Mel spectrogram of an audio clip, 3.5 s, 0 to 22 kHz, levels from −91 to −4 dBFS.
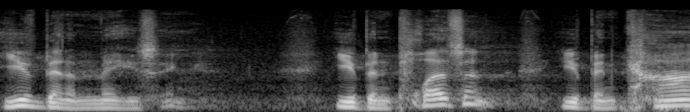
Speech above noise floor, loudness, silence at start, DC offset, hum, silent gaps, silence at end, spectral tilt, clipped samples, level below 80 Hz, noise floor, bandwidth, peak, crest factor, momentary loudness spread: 27 dB; -27 LUFS; 0 s; under 0.1%; none; none; 0 s; -5.5 dB/octave; under 0.1%; -60 dBFS; -53 dBFS; 16 kHz; -8 dBFS; 18 dB; 14 LU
